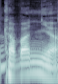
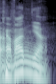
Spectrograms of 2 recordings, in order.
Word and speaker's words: Cavagna: Remy Cava, wie spricht man das? Cava, Cavagna? Cavagna. Cavagna. Ja.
